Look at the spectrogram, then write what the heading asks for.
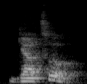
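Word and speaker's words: རྒྱ་མཚོ: त्यसरी गर्दाखेरि र गत ग, ग यत ग्या, माओ छ नारो छो, ग्याछो, ग्याछो। तपाईँहरू यदि तामाङ शेर्पा यस्तै भोटे सिक्किमिज टुप्पा यस्तै हो भने चाहिँ ग्याछो ग्याछो भनेको धेरैजनाको नाम ग्याछो राखेको छ।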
